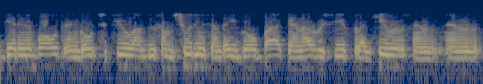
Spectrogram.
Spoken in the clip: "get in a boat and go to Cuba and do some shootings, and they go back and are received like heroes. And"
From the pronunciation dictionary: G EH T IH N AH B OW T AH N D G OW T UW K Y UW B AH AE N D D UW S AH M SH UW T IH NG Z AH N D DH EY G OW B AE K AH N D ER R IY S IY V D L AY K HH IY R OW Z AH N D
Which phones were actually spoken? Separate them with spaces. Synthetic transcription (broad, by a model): G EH T IH N AH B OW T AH N G OW T UW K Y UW AH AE N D D UW S AH M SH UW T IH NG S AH N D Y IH G OW B AE K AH N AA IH R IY S IY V L AY K HH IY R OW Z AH N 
